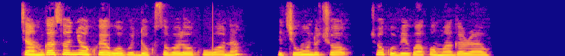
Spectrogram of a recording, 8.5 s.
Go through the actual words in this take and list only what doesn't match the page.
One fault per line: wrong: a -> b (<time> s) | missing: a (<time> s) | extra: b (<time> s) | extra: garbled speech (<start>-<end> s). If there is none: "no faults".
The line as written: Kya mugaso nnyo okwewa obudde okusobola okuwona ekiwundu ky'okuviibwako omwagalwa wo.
no faults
